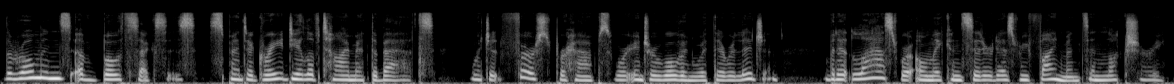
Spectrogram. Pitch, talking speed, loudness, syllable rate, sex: 220 Hz, 170 wpm, -18 LUFS, 4.9 syllables/s, female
